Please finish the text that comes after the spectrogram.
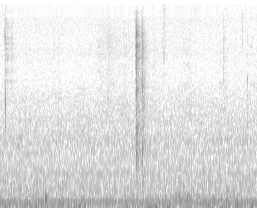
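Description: Steady typing on a computer keyboard, a faint continuous patter of key clicks with one sharper tap, heard alone over a low background hum.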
